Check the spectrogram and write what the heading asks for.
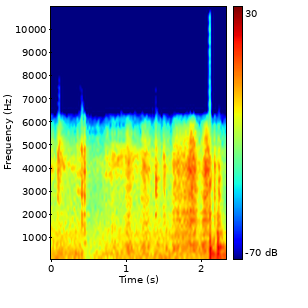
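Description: Irregular rubbing and scraping handling noise in short bursts, growing denser and louder through the second half.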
